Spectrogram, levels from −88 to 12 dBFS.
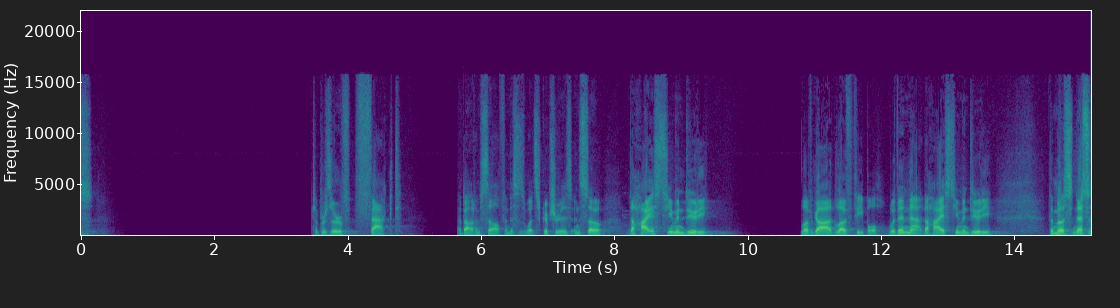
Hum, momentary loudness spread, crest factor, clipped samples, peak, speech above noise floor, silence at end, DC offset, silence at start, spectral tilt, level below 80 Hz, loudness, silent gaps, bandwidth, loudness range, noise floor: none; 15 LU; 22 dB; under 0.1%; -2 dBFS; 55 dB; 0 s; under 0.1%; 0 s; -4.5 dB/octave; -58 dBFS; -21 LUFS; none; 16.5 kHz; 7 LU; -75 dBFS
